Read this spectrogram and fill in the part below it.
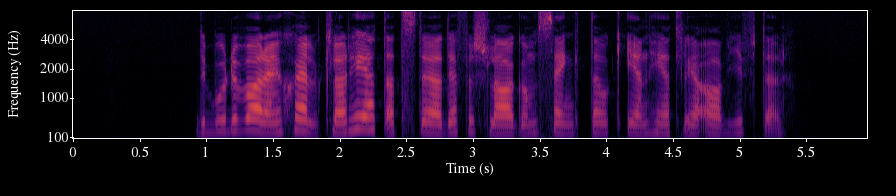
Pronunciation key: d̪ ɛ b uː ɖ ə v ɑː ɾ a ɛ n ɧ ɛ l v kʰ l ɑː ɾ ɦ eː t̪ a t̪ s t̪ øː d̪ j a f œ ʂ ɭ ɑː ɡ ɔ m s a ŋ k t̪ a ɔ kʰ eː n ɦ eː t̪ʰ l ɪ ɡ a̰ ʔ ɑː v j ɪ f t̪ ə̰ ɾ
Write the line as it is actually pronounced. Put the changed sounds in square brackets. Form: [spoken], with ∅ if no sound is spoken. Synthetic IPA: d̪ ɛ b uː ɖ ə v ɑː ɾ a ɛ n ɧ ɛ l v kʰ l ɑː ɾ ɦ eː t̪ a t̪ s t̪ øː d̪ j a f œ ʂ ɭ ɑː ɡ ɔ m s [ɛ] ŋ k t̪ a ɔ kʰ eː n ɦ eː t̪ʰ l ɪ ɡ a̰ ʔ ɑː v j ɪ f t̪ ə̰ ɾ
